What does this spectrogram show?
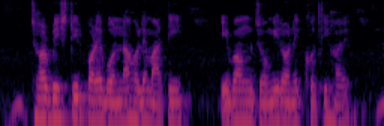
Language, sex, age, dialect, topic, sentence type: Bengali, male, 18-24, Standard Colloquial, agriculture, statement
